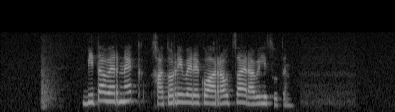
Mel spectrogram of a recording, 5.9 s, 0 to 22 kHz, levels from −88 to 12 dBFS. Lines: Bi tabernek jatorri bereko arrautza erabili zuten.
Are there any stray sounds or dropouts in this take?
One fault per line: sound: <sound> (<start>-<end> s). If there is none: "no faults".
no faults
